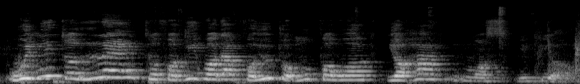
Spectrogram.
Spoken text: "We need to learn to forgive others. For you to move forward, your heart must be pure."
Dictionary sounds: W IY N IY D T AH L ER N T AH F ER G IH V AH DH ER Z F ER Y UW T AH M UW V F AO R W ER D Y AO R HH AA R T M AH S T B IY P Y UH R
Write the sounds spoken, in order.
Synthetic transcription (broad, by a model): W IY N IY D T AH L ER N T AH F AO G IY V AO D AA F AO Y UW T AH M UW V F AO W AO D Y AO HH AA T M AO S T B IY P Y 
